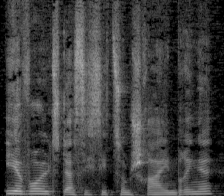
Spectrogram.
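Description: A woman's voice: fairly low pitch, measured pace, a little mellow, natural voice. A woman reading aloud and voicing a cruel male dwarf clown who speaks sternly and mockingly in a theatrical way.

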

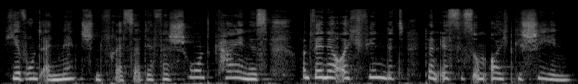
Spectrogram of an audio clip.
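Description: A woman voicing a beautiful young woman in a fairy tale, speaking high and urgently. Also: normal speed, a little mellow, husky. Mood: anxious.

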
